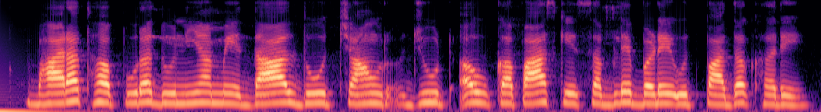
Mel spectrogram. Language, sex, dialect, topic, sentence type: Chhattisgarhi, female, Western/Budati/Khatahi, agriculture, statement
